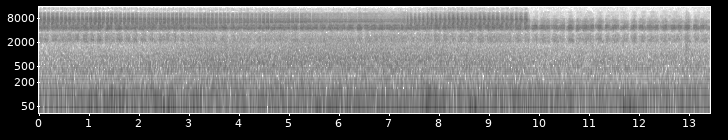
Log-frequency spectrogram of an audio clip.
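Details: Cicadas in chorus, a dense, continuous buzzing drone with a fast pulsing texture that drops abruptly near the tenth second as one singer stops, leaving a lighter rhythmic buzz over a faint low rumble.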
